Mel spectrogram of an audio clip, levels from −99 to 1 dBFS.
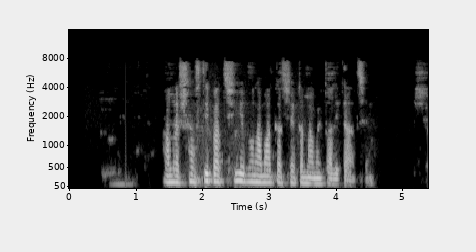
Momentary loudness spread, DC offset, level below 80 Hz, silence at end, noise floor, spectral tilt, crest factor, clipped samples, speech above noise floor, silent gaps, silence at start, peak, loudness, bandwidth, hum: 11 LU; under 0.1%; -64 dBFS; 0.05 s; under -90 dBFS; -6 dB/octave; 18 dB; under 0.1%; over 65 dB; none; 0.7 s; -8 dBFS; -26 LUFS; 7.8 kHz; none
